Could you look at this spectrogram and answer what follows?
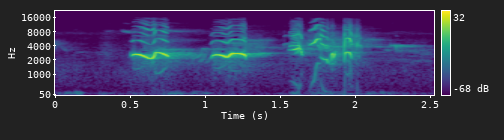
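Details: Song phrase of a Grey-winged blackbird: two rich, wavering whistles followed by a rapid jumble of higher, squeaky twittering notes and a faint thin tail note.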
